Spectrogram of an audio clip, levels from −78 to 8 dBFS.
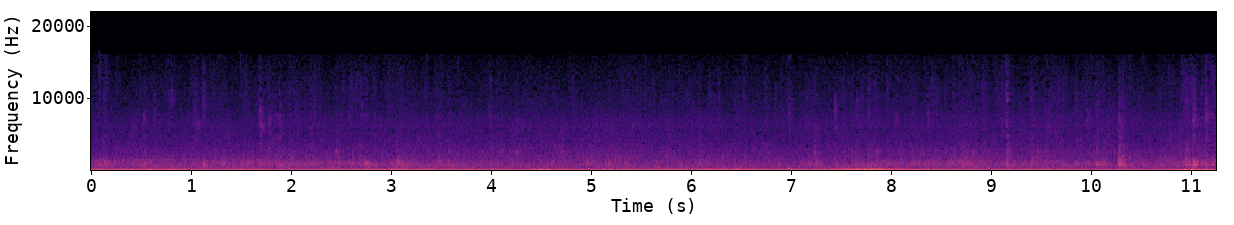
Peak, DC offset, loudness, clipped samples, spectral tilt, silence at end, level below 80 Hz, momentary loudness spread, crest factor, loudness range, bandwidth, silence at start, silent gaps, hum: -8 dBFS; under 0.1%; -32 LUFS; under 0.1%; -5 dB/octave; 0 s; -30 dBFS; 5 LU; 18 dB; 3 LU; 16.5 kHz; 0 s; none; none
